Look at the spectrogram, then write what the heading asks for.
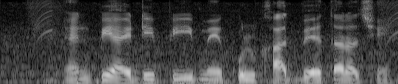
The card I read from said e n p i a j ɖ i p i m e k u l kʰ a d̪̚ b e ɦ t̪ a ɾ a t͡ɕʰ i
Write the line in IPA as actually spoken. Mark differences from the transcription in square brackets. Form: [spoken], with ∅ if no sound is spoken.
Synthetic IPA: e n p i a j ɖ i p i m e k u l kʰ a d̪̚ b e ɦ t̪ a ɾ a t͡ɕʰ [e]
